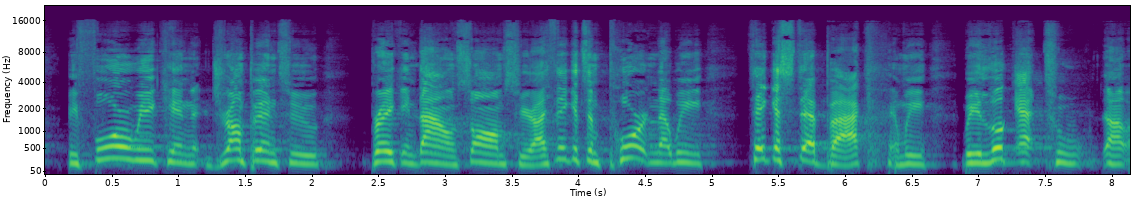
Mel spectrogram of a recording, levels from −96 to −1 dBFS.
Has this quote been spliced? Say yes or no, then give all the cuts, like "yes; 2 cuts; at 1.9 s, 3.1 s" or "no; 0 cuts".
no; 0 cuts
